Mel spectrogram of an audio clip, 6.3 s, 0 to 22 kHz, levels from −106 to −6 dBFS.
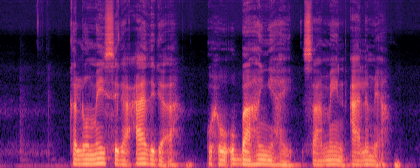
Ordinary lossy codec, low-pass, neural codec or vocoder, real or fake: none; none; none; real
